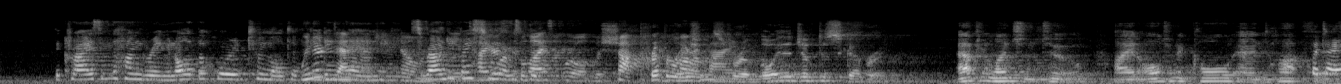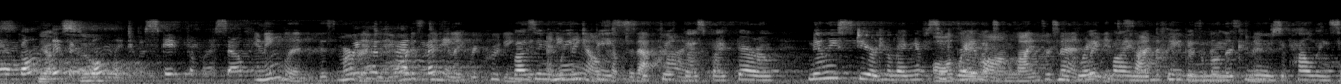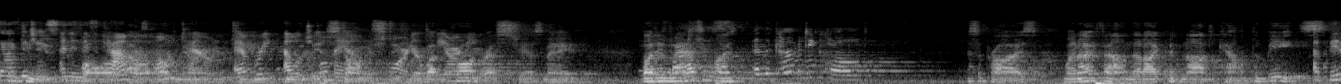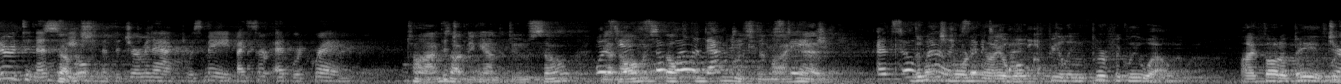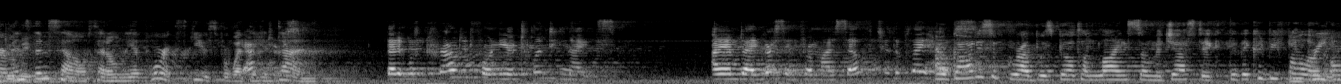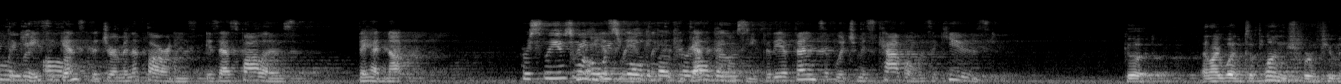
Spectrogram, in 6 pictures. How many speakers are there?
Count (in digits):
5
